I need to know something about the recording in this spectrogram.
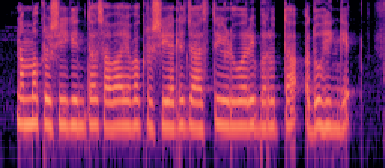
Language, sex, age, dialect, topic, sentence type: Kannada, female, 25-30, Central, agriculture, question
